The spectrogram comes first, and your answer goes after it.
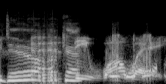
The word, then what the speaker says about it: Huawei: Wait, we now have a pronunciation correction. We do? It is Okay. the Huawei. Huawei.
